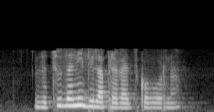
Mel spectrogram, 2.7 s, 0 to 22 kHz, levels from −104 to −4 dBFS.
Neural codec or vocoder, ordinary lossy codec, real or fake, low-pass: none; MP3, 24 kbps; real; 3.6 kHz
